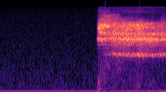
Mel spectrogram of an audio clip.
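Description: A high-pitched, whistle-like steady tone, about a second long, starting about a second in after silence.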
